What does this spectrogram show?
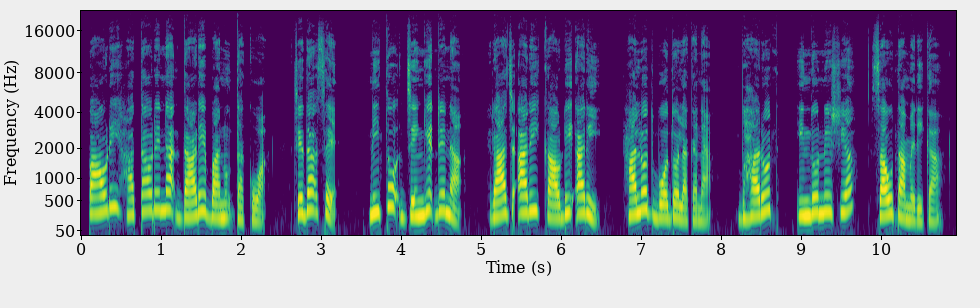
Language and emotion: Santali, neutral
